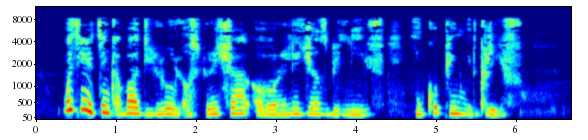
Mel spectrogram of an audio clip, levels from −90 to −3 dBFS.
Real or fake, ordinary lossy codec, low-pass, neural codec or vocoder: fake; MP3, 32 kbps; 9.9 kHz; vocoder, 22.05 kHz, 80 mel bands, Vocos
